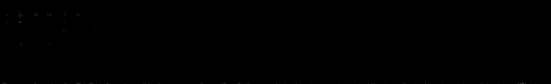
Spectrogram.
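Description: A white-bodied felt-tip marker, held by the fingertips, fills in a paper colouring book page on a wooden desk with repeated rubbing strokes. Thirteen quick, bright, scratchy back-and-forth strokes come first, then settle into a softer, continuous rub of the marker tip on the paper before a few more distinct strokes at the end.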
